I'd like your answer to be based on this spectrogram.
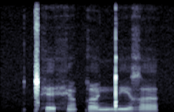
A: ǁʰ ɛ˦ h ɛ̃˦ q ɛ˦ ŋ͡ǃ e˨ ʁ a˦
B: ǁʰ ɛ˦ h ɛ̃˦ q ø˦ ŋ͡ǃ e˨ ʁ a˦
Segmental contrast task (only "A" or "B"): B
